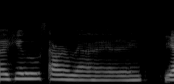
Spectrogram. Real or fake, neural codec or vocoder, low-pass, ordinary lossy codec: fake; codec, 16 kHz, 1 kbps, FreqCodec, larger model; 7.2 kHz; none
